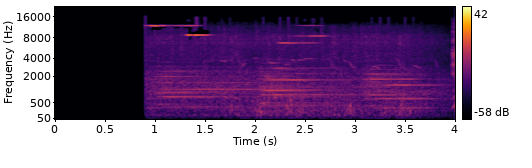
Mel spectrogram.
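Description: Tower bells chiming, several ringing tones overlapping and fading, starting about a second in.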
